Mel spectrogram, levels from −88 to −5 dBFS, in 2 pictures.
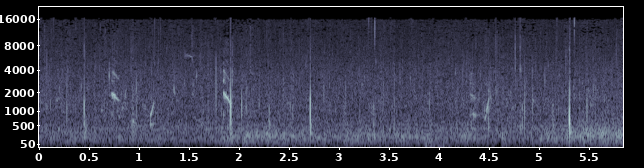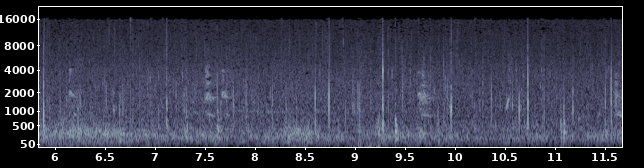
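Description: At 3.86 to 4.13 s, and again at 8.95 to 9.24 s, the sound is overlaid with processor overload crackle: a gritty, tearing burst. The processor repeatedly missed its deadline for buffers of a few milliseconds, and each miss replayed a scrap of old audio with hard edges, dozens of times in each stretch. Unlike a single dropout or click, this is a dense run of tiny skips that stops abruptly when the load eases.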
